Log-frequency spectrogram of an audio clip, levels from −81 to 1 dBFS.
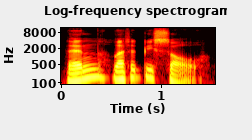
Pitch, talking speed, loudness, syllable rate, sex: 135 Hz, 195 wpm, -18 LUFS, 3.7 syllables/s, male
